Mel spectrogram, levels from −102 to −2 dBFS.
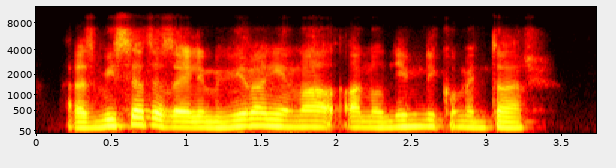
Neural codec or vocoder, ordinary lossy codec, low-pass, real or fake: codec, 16 kHz, 1 kbps, X-Codec, HuBERT features, trained on general audio; Opus, 24 kbps; 7.2 kHz; fake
